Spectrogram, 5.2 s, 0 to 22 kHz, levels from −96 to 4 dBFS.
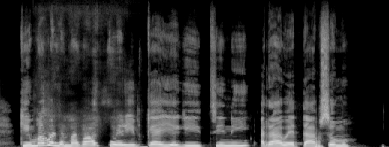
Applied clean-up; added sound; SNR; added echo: neural mask model Resemble Enhance denoiser.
